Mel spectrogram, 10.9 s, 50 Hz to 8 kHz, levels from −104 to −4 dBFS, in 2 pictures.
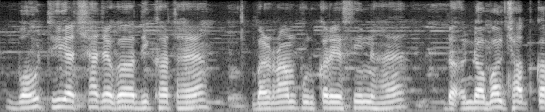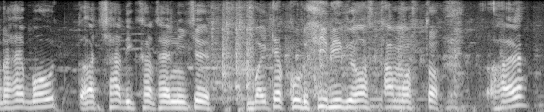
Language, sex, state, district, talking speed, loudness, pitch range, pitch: Chhattisgarhi, male, Chhattisgarh, Balrampur, 145 wpm, -14 LUFS, 160-180 Hz, 170 Hz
